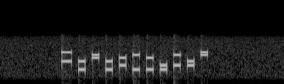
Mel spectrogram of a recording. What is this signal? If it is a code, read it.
Multi-frequency trunk signalling (R1, as on North American trunks), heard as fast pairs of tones, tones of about 70 ms. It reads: KP 202574183 ST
